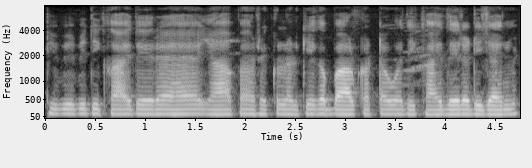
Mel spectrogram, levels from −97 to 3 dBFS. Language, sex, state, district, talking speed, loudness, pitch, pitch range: Hindi, male, Chandigarh, Chandigarh, 240 wpm, -18 LUFS, 120 Hz, 115-125 Hz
